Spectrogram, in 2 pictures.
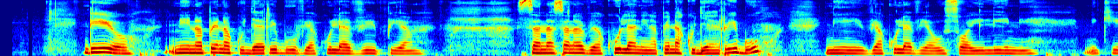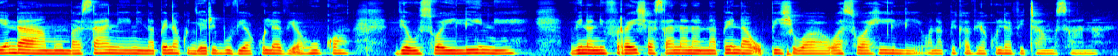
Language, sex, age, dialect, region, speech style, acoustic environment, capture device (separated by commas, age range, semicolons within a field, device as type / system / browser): Swahili, female, 25-34, Kenya - Kiambu, Kenya, happy; focused, silence, mobile / Linux / Chrome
